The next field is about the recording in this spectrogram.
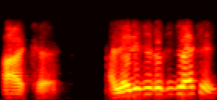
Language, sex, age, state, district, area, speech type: Bengali, male, 45-60, West Bengal, Hooghly, rural, conversation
